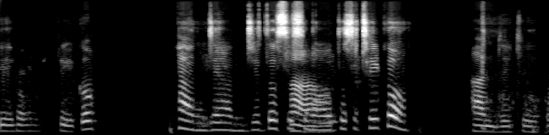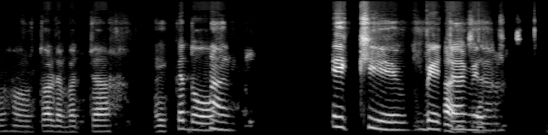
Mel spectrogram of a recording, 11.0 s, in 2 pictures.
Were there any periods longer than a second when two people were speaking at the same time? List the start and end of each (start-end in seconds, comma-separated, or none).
none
